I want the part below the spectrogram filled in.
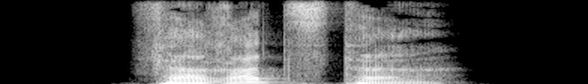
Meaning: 1. comparative degree of verratzt 2. inflection of verratzt: strong/mixed nominative masculine singular 3. inflection of verratzt: strong genitive/dative feminine singular
- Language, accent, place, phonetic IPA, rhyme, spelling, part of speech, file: German, Germany, Berlin, [fɛɐ̯ˈʁat͡stɐ], -at͡stɐ, verratzter, adjective, De-verratzter.ogg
